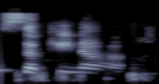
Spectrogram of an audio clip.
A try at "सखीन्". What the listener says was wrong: सखीन, विसर्ग नहीं है वहाँ, सखीन बस, न में हलंत है।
